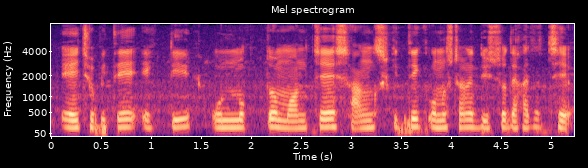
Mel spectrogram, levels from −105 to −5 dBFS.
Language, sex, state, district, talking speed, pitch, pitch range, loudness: Bengali, male, West Bengal, Alipurduar, 115 wpm, 155 Hz, 150-165 Hz, -16 LUFS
